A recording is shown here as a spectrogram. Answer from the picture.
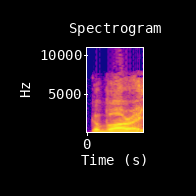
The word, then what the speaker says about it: Guevara: Guevara. – Is that how you pronounce his name? – Guevara.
